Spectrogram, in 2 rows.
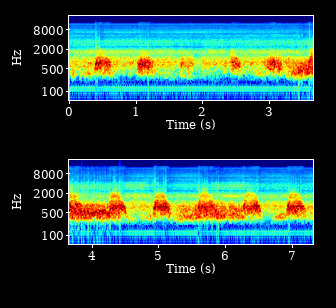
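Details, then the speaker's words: Fetal heartbeat at 18 weeks of pregnancy picked up on a Doppler: rhythmic whooshing pulses over steady hiss and hum, possibly mixed with placental and umbilical cord flow. "there's the heartbeat there's the baby's heartbeat oh"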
